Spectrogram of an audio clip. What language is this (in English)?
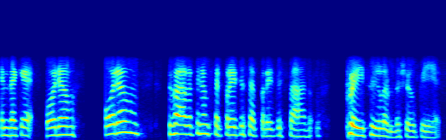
Malayalam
